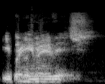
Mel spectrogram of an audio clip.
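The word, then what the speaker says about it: Ibrahimović: How do you pronounce his last name? Ibrahimovic.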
